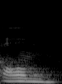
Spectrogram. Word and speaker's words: Om: know the sacred mantra ohm which is actually pronounced Ong o that before that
